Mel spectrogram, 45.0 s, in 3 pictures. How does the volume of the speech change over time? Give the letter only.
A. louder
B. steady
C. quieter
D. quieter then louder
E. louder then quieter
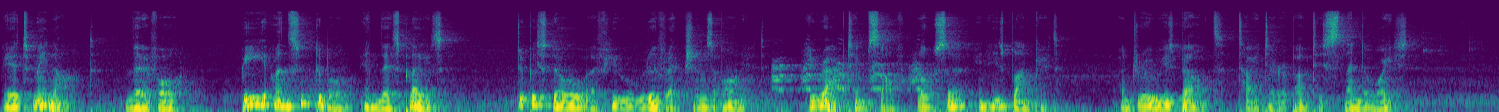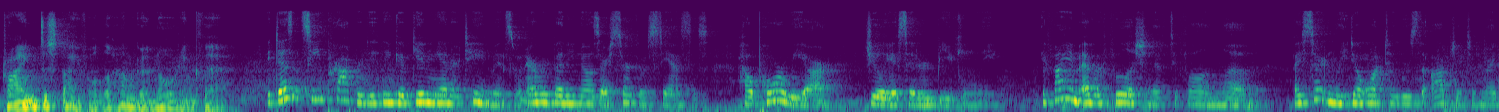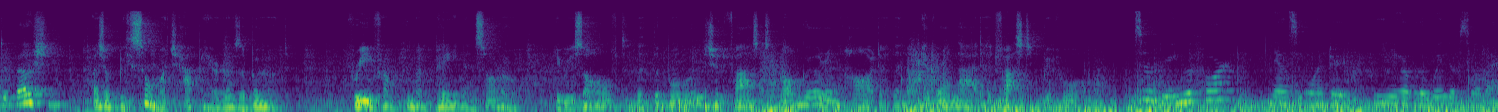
C.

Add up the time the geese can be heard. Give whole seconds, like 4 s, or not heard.
2 s.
